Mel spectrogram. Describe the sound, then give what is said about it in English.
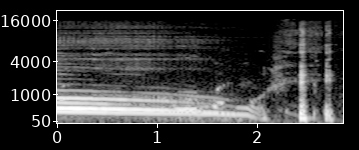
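A person imitates a wolf howl, holding one long steady note that slowly sinks and then slides downward to fade out, followed by two short, sharp vocal bursts. “I saw your neck went up like a wolf.”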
